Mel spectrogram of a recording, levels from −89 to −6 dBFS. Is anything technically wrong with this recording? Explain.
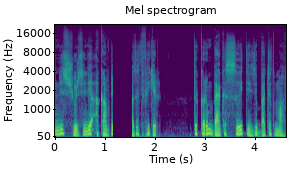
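Yes. From 1.15 to 1.53 s the speech cuts to silence for about 384 ms, with no room tone. This audio dropout to silence likely came from a lost input while recording continued writing silence.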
